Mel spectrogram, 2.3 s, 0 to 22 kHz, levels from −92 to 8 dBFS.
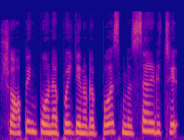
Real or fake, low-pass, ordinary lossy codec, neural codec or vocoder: fake; 14.4 kHz; Opus, 32 kbps; codec, 32 kHz, 1.9 kbps, SNAC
